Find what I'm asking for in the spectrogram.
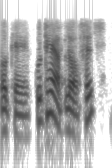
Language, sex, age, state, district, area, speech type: Marathi, male, 30-45, Maharashtra, Thane, urban, conversation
